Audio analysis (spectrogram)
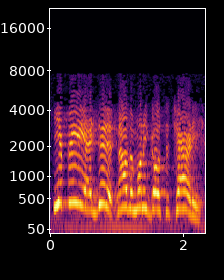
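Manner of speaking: gleeful cheer. Acted. Boy cheers losing the money.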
